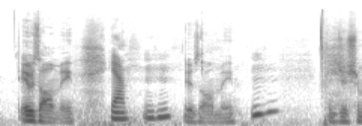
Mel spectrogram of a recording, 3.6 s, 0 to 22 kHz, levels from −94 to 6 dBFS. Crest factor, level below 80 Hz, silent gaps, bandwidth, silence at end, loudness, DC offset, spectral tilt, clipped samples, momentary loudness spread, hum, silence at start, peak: 22 dB; -60 dBFS; none; 16.5 kHz; 0 s; -38 LUFS; under 0.1%; -4.5 dB/octave; under 0.1%; 14 LU; none; 0.15 s; -16 dBFS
